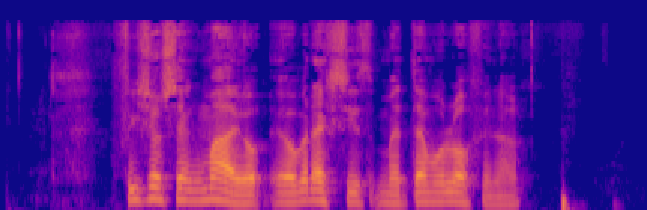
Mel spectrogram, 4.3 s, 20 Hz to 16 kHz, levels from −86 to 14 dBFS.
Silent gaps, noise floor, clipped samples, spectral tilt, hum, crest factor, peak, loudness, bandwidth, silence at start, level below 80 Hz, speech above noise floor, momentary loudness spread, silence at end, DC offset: none; -62 dBFS; under 0.1%; -4 dB/octave; none; 20 dB; -2 dBFS; -20 LUFS; 11.5 kHz; 0.45 s; -52 dBFS; 42 dB; 21 LU; 0.5 s; under 0.1%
